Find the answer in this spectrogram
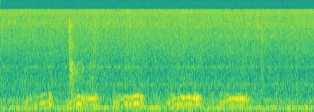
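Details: Captive tawny frogmouth, let out of its cage among free-flying birds and barely moving, gives low, soft, cooing hoots in short bursts about once a second, with a steady low hum in the background.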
